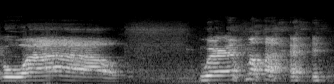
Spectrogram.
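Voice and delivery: slow, drawn-out amazed wonder. Retold or imitated. Rider offered a seat marvels slowly at his surroundings. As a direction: savor the disbelief slowly.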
